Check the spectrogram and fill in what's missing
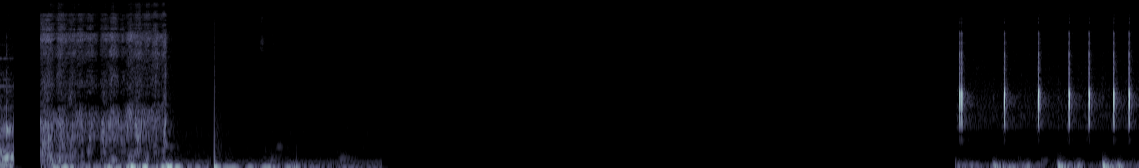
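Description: A pen scratches briefly across paper, jotting down a phone number, followed by a low hum and a long silence before a quick run of sharp clicks.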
